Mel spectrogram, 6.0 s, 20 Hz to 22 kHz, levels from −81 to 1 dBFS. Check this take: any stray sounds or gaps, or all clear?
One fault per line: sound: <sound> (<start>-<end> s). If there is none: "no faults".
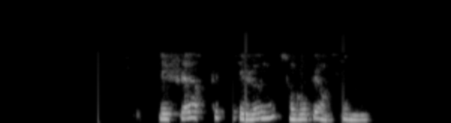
sound: dropout (3.0-3.1 s)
